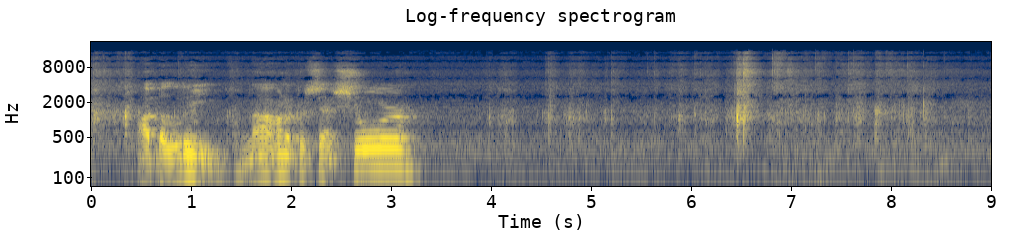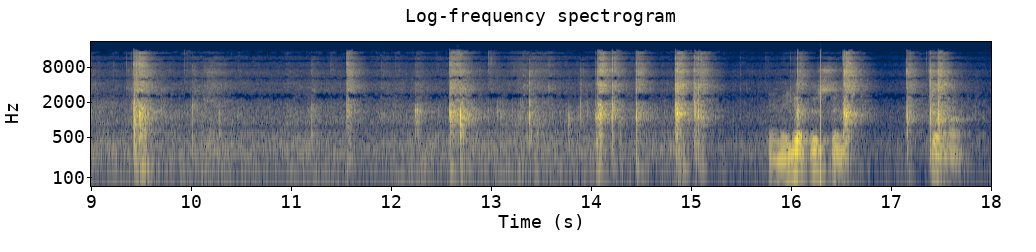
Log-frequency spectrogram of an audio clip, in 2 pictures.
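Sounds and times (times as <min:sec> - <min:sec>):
packaging crackling and rustling: 0:03.9 - 0:18.0
sharp plastic cracks: 0:06.4 - 0:08.4, 0:09.3 - 0:09.8, 0:11.2 - 0:18.0.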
